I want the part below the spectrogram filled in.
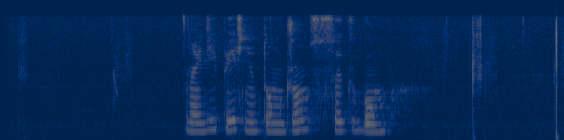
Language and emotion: Russian, neutral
